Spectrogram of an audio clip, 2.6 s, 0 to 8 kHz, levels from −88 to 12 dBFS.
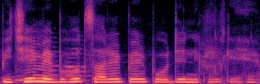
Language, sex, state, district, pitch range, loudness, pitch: Hindi, female, Arunachal Pradesh, Longding, 235-265 Hz, -16 LUFS, 250 Hz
